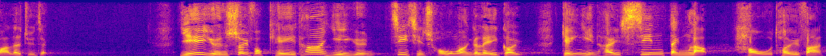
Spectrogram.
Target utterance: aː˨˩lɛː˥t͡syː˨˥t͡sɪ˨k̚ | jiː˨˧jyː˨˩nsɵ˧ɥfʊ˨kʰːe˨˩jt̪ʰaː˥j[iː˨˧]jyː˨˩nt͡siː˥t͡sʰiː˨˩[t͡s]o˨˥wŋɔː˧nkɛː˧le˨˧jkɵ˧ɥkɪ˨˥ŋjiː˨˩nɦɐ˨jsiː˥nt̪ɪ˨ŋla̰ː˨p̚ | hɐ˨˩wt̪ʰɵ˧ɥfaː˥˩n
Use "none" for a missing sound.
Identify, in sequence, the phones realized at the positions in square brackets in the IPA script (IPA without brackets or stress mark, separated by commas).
iː˨˧, t͡sʰ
